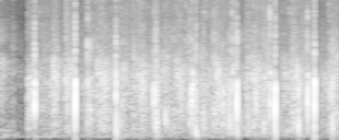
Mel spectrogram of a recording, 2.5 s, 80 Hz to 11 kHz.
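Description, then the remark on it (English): A round of applause from a group of members for young Girl Scouts of Troop 601, steady dense clapping with sharper individual claps popping out irregularly, sustained at a moderate level throughout. “Members, I want to give these young ladies a round of applause.”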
